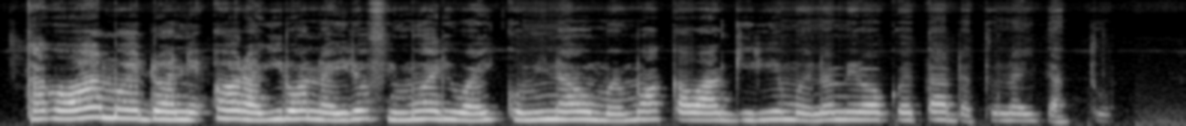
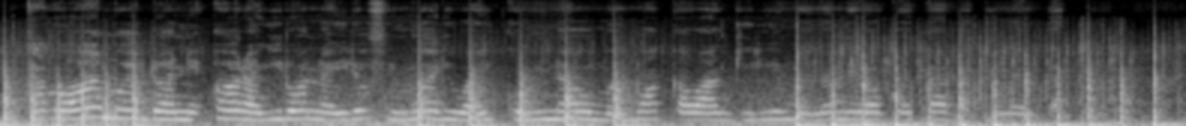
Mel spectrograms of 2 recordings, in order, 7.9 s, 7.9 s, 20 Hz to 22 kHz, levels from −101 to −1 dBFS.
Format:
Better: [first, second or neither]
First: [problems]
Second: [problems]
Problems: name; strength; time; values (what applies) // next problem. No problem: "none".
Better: first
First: none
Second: background sound (Knock); 3 dB above the speech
